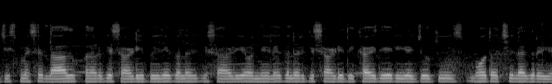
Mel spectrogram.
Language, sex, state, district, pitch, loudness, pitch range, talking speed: Hindi, male, Uttar Pradesh, Jalaun, 140 Hz, -29 LUFS, 135-140 Hz, 280 wpm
